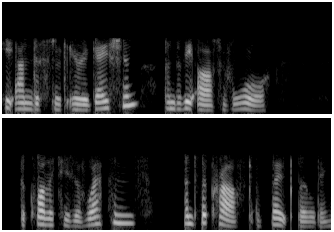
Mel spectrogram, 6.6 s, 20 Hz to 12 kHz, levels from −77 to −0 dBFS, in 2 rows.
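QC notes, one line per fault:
Throughout: G.723.1 codec. The speech is squeezed into a telephone band of about 250 Hz to 3.7 kHz, and nothing is heard above 3.8 kHz. That removes the air and sibilance, so the sound is muffled. At 6.3 kbit/s the codec rebuilds the voice from a coarse model updated every 30 ms frame. The heavy coding damage makes the tone hoarse, and consonants smear into the vowels around them.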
